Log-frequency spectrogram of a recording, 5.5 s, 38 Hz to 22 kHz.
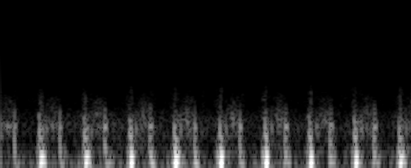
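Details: Heart murmur: regular low heartbeats at about 100 per minute with a soft rumbling whoosh between beats; the person describes their own heart as weak and inefficient, murmuring and palpitating.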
